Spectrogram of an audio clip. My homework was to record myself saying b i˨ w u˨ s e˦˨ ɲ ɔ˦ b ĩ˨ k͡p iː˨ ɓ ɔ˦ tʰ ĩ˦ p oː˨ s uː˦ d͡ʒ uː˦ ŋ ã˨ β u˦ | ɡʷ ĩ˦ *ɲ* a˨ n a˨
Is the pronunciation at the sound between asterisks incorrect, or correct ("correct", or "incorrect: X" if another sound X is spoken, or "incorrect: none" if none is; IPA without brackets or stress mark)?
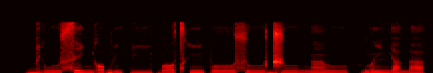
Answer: correct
